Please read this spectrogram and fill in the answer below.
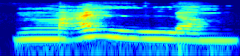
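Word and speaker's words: معلّم: Now, the next word was معلم with a fatha and a shadda on the lam.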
